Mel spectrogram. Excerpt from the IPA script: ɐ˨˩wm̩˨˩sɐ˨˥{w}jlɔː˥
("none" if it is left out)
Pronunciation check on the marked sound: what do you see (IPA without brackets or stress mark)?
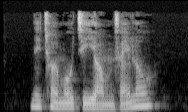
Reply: none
